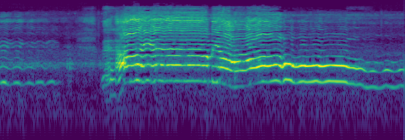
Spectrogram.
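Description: A woman singing a worship song into a microphone: a held note with vibrato fades out in the first second, then after a short breath she comes in loud on a long sustained note that dips in pitch midway, climbs back, and tails off near the end.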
